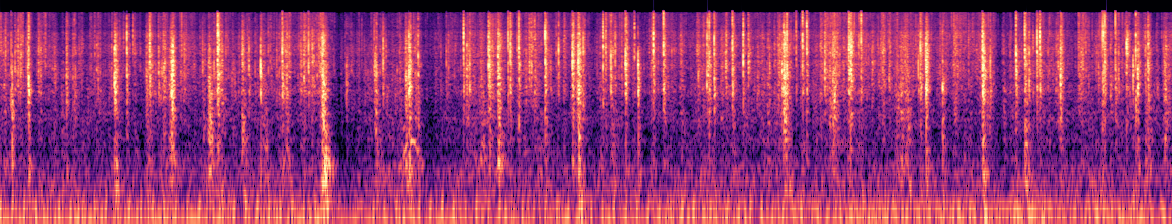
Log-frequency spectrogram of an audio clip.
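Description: Hail and rain pelting the windshield and cab of a moving semi-truck: a dense, irregular patter of sharp hits over the steady low drone of the truck on the road.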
